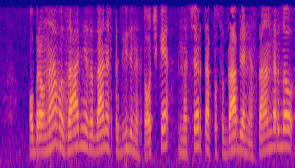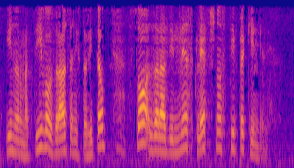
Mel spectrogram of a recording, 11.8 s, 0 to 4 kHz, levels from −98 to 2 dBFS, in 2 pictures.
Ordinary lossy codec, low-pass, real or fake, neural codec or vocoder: AAC, 16 kbps; 3.6 kHz; real; none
